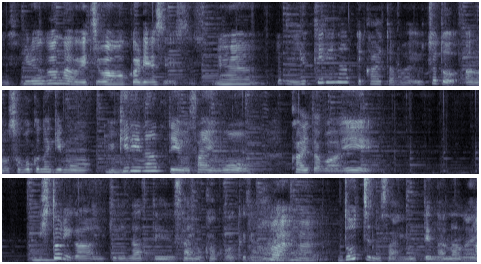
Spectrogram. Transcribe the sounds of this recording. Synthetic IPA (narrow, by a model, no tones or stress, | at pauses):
esiɾaɡanːaɡait͡ɕibãɰ̃βakaɾʲijasɨ̰ḭd̪esɨsned̪̥e̞mo̞jɯ̟kʲiɾʲinat̪ːe̞kait̪abaːḭt͡ɕo̞t̪ːo̞ano̞so̞bo̞kɯ̟naɡʲimõ̞ɴjɯ̟kʲiɾʲinat̪ːe̞jɯ̟ːsaĩɰo̞kait̪abaːi | çi̥t̪o̞ɾʲiɡajɯ̟kʲiɾʲinat̪ːe̞jɯ̟ːsãĩɰ̃o̞kakɯ̟βa̰ke̞d͡ʑanaiiaid̪o̞t͡ɕːino̞saĩnt̪ːe̞nananai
